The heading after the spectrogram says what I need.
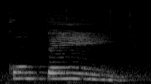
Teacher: Então esse M aqui ó ele tem som de semi vogal Mais especificamente tem som de i né contém por exemplo é o mesmo que acontece em amavam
